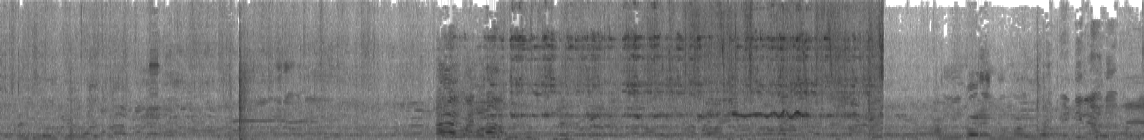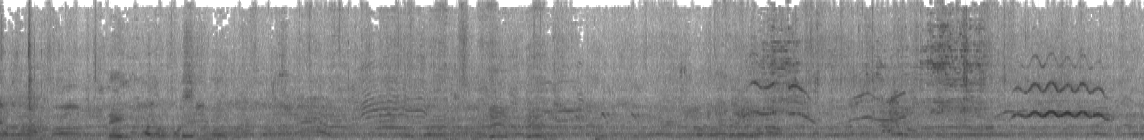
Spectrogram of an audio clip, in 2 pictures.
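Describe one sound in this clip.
A large outdoor crowd of men shouts and cheers.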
